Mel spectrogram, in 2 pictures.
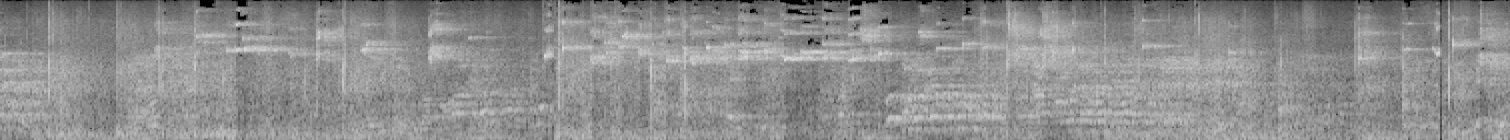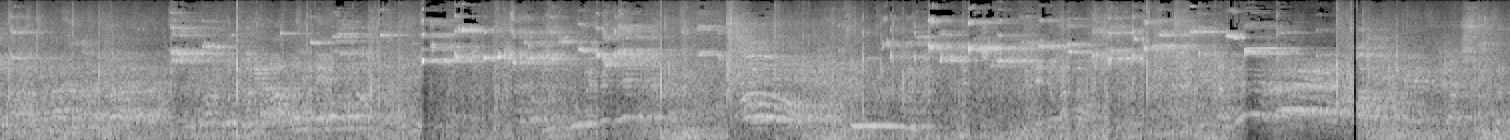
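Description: A basketball being dribbled on a hardwood gym floor, with players' voices calling out in the big hall.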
